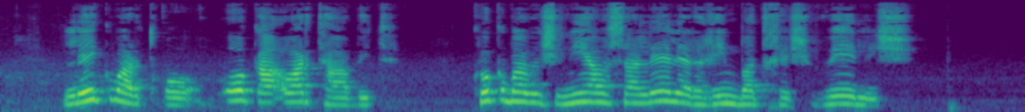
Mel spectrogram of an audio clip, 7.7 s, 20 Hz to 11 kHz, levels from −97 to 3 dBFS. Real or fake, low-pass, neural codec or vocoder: real; 9.9 kHz; none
